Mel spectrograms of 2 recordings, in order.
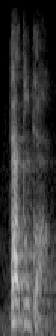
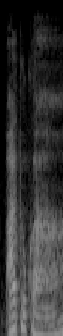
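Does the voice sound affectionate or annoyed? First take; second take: annoyed; affectionate. First: The name is called in an irritated, annoyed tone. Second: The name is called in a warm, affectionate tone. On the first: The speaker finds the dog a nuisance. "개를 뭐 하는 것 같아. 귀찮아하고" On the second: The speaker loves the dog. "바두가 하게 되면은 내가 그 개를 뭐 한다는 겁니까? 사랑한다"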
